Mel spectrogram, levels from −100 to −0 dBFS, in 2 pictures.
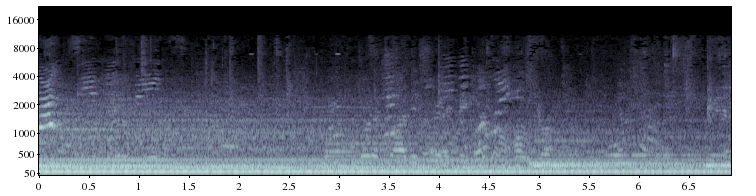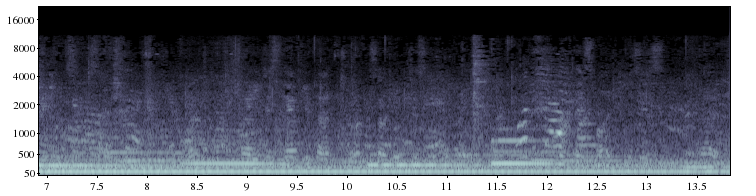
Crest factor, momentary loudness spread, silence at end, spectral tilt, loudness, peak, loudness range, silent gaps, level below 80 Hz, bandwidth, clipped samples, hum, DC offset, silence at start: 18 dB; 8 LU; 0 s; -9.5 dB/octave; -26 LUFS; -8 dBFS; 5 LU; none; -44 dBFS; 5.2 kHz; under 0.1%; none; under 0.1%; 0 s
